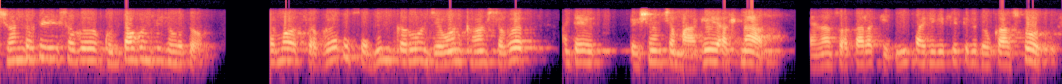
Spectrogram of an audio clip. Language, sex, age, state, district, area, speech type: Marathi, male, 60+, Maharashtra, Pune, urban, conversation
